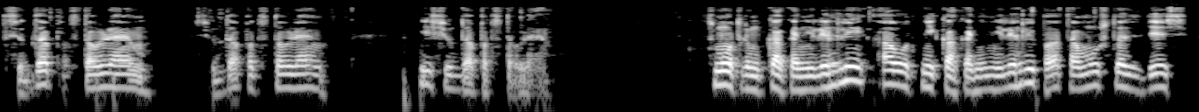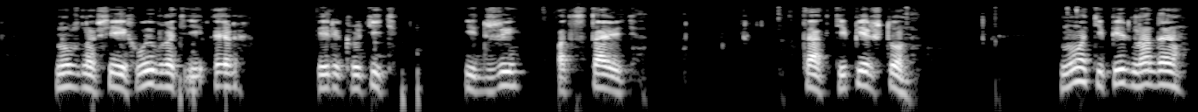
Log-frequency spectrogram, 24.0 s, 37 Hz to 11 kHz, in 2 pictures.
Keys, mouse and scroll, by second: 0.4 click, 0.9 e, 3.2 click, 4.0 e, 6.8 middle click, 7.1 middle click, 7.6 middle click, 7.7 middle click, 8.5 middle click, 9.5 click, 10.9 click, 13.8 r, 16.0 g, 17.9 middle click, 21.1 middle click, 22.5 click.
